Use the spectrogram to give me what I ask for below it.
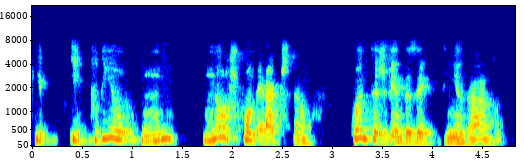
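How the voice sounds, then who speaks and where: Man with a European Portuguese accent, higher voice. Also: sing-song, moderate pace, mellow. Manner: recounts anecdotes, voicing the people he quotes. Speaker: guest, digital marketing lecturer. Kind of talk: conversational interview storytelling. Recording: dull lo-fi recording.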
